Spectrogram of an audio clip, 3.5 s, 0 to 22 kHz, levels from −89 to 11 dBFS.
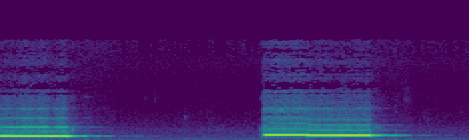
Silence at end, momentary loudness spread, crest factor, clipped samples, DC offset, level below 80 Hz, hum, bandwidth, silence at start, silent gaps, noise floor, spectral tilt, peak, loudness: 0.65 s; 14 LU; 12 dB; under 0.1%; under 0.1%; -76 dBFS; none; 5.8 kHz; 0 s; none; -64 dBFS; -1.5 dB/octave; 0 dBFS; -10 LUFS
